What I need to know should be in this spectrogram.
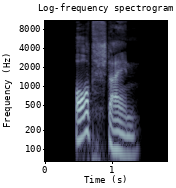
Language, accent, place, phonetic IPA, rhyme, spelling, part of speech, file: German, Germany, Berlin, [ˈɔʁtˌʃtaɪ̯n], -ɔʁtʃtaɪ̯n, Ortstein, noun, De-Ortstein.ogg
- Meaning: 1. hardpan 2. boundary stone, cornerstone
